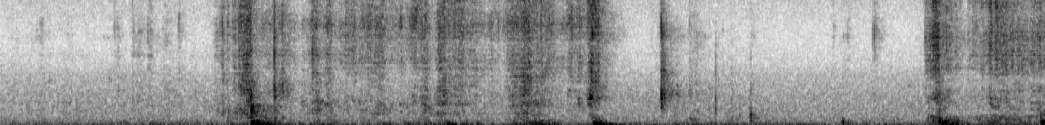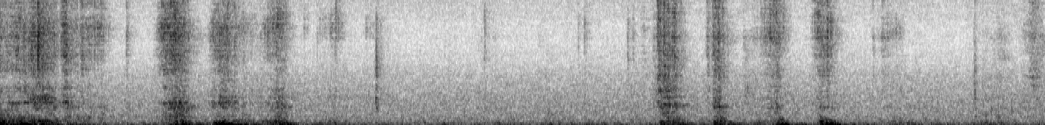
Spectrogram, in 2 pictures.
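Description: Faint, scattered scratches and rustles of decoupage paper being worked by hand against a wooden dresser front, in short clusters with quiet gaps between them.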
